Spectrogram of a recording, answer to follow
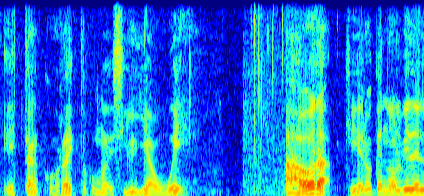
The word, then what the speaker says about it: Yahweh: Pero en griego se escribe como iota, alfa, upsilon, epsilon. Y eso se lee, no hay otra manera de leerlo en griego, eso se lee Yahweh. Todas son vocales. Yahweh.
